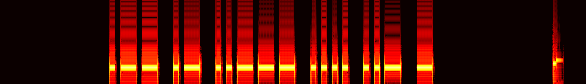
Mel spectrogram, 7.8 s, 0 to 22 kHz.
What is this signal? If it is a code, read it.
Morse code, heard as a keyed tone, about 17 wpm, 700 Hz. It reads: WA2HUT
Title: USA Call Signs Repeated 2x 17wpm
